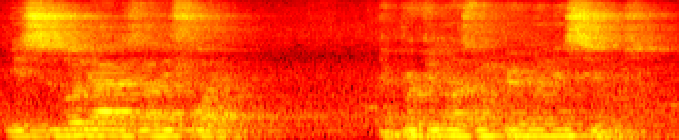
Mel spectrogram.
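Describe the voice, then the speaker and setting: Man, Brazilian pastor, earnest sermon, mellow tone, long hall reverb, distant mic. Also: mid-range voice, flat delivery, moderate pace, slight background noise. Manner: earnest, addresses the congregation as "queridos". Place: church hall. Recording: echoey church hall picked up from far off.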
